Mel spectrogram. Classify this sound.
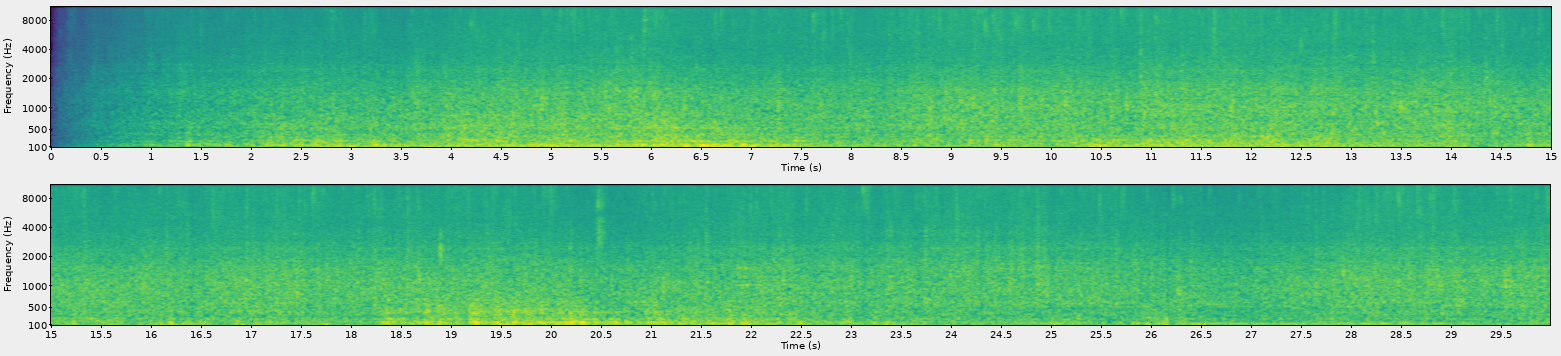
Soundscapes > Nature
